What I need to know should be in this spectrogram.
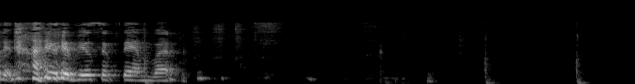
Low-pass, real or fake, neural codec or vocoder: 7.2 kHz; real; none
